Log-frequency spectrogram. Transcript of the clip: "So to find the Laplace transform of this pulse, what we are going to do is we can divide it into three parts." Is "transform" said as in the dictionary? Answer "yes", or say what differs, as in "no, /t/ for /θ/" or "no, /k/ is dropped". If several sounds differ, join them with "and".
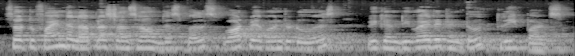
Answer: no, /ɹ/ is dropped and /f/ is dropped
